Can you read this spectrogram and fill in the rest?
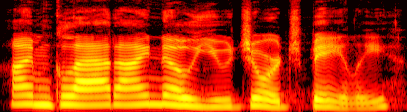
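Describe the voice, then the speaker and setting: A woman's voice: fairly high pitch, normal speed, background noise, natural voice. An actress playing a wistful, restless small-town woman in an old-time radio drama. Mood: wistful, sad.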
